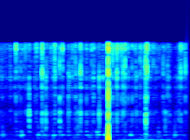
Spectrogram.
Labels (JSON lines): {"label": "biophony", "recorder": "HydroMoth"}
